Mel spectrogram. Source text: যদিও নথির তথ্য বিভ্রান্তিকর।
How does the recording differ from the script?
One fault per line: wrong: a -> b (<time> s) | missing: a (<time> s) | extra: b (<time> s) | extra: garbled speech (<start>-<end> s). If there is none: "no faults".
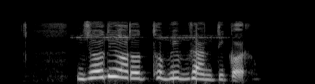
missing: নথির (1.2 s)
